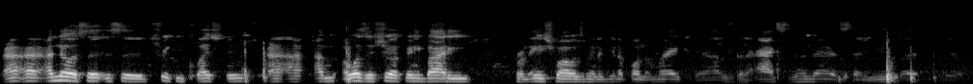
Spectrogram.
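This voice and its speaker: A man's voice: mid-range voice, fairly even intonation, brisk, a crowd in the background. A man hosting a casual live audio chat. He stumbles over repeated words as he starts, and sounds distant and muffled, as if his phone is across the room. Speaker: host asking a guest questions. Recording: distant dull lo-fi phone mic.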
